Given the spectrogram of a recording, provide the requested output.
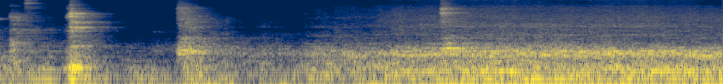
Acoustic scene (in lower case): elevator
